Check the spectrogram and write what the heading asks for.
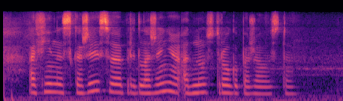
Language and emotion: Russian, neutral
